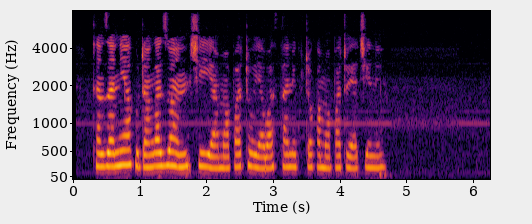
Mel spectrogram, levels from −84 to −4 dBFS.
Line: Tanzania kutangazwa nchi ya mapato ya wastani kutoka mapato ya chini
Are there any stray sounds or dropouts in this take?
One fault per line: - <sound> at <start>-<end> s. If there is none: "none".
none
